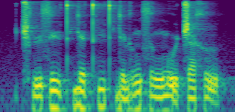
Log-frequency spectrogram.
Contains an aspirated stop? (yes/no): yes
